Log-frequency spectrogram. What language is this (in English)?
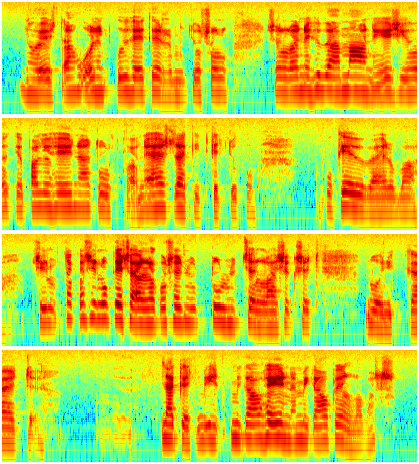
Finnish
